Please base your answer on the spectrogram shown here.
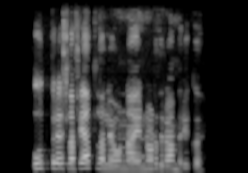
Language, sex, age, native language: Icelandic, female, 30-39, Icelandic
